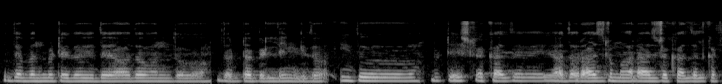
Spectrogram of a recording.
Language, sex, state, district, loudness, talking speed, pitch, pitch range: Kannada, female, Karnataka, Bijapur, -25 LUFS, 135 wpm, 150 Hz, 145-160 Hz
